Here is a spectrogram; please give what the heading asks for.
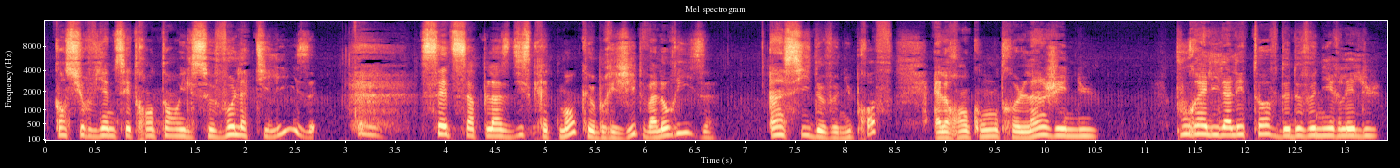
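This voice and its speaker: A man reciting satirical rhymed verse in a theatrical, measured, declamatory storytelling manner. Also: a little high, a little mellow, slightly rough. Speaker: poem reciter.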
